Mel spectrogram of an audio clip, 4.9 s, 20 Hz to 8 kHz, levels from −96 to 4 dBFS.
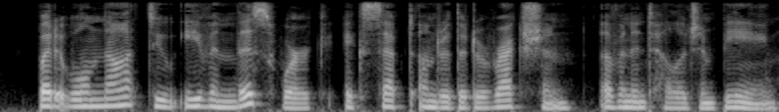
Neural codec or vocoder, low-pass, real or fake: none; 7.2 kHz; real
